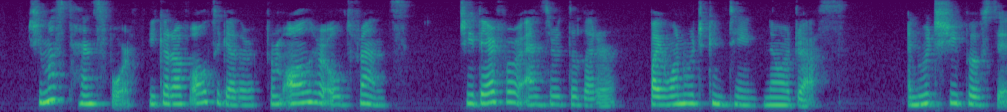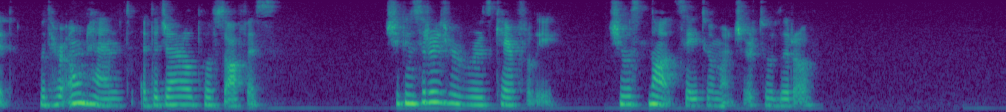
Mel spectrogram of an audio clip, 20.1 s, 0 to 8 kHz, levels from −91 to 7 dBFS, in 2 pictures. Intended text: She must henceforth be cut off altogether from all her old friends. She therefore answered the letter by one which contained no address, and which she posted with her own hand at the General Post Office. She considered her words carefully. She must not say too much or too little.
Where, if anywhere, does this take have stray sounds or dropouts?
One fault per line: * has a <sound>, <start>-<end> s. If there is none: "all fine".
all fine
